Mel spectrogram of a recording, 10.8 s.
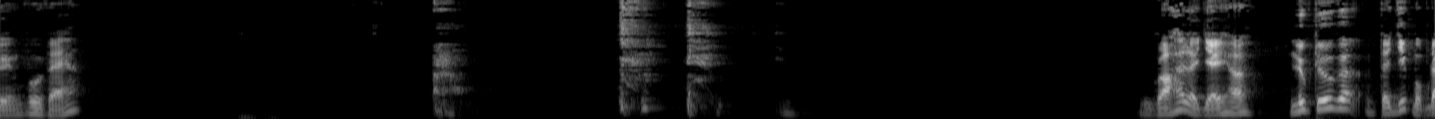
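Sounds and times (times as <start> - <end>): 
speech: 0.0 - 0.7, 8.6 - 10.7
harsh breathy coughs: 3.3 - 3.6, 4.6 - 5.6.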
